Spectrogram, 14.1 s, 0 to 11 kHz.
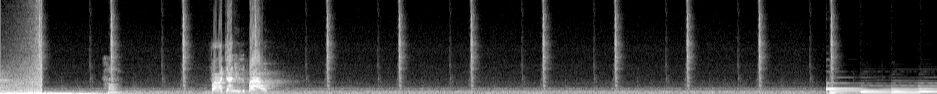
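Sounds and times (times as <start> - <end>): low steady hum: 0.0 - 12.4
clock ticking: 1.6 - 5.0.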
